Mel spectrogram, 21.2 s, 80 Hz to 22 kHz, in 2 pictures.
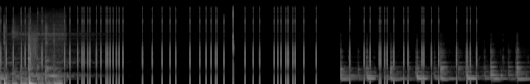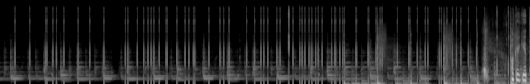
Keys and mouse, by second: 0.0 click, 0.4 click, 0.6 click, 0.8 click, 1.2 click, 1.9 click, 2.6 click, 2.8 click, 3.0 click, 3.2 click, 3.4 click, 3.7 ctrl+z, 3.9 click, 4.0 ctrl+z, 4.1 click, 4.3 click, 4.4 ctrl+z, 4.4 click, 4.9 click, 5.0 click, 5.2 v, 5.3 click, 5.9 b, 6.0 click, 6.3 click, 7.0 click, 7.2 click, 7.4 click, 7.5 click, 7.8 click, 8.0 click, 8.4 click, 8.6 click, 8.7 click, 9.1 click, 9.3 v, 9.4 click, 9.5 Delete, 10.8 b, 10.9 click, 11.0 ctrl+z, 11.2 click, 11.3 click, 11.4 a, 11.5 click, 11.8 click, 12.1 click, 12.3 z, 12.4 click, 12.6 click, 13.0 a, 13.1 click, 13.3 click, 14.2 Delete, 14.4 click, 14.7 click, 15.0 click, 15.3 click, 15.5 click, 15.6 click, 16.1 click, 16.3 click, 16.6 click, 17.2 click, 17.7 click, 17.9 click, 18.2 click, 18.5 click, 18.7 v, 18.7 click, 18.9 click, 19.1 click, 19.2 ,, 19.3 click, 19.6 click, 20.7 click.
